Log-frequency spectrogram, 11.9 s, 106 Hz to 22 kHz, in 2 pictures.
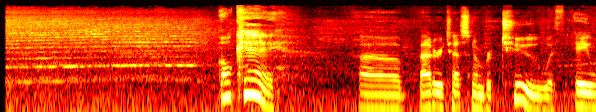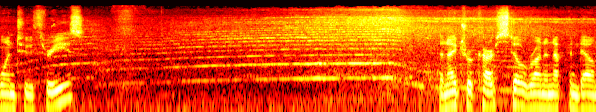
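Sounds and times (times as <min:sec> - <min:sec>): small motor whining: 0:00.1 - 0:02.2, 0:06.3 - 0:11.9.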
